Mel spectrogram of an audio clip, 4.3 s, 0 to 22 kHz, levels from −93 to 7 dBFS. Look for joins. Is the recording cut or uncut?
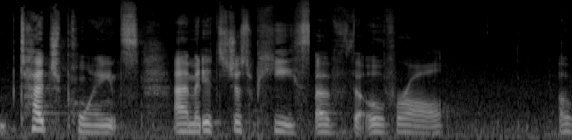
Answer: cut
